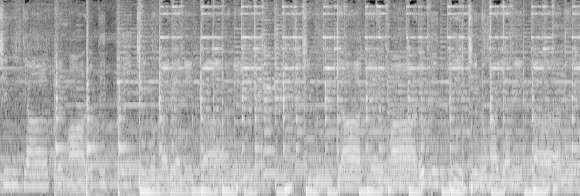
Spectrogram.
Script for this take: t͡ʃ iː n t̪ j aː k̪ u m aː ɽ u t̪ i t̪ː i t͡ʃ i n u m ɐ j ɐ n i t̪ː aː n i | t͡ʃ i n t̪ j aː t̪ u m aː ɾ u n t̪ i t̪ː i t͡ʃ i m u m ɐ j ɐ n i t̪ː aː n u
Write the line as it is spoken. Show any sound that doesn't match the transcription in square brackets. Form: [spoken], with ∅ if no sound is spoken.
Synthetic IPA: t͡ʃ [i] n t̪ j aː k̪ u m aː ɽ u t̪ i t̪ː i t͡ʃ i n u m ɐ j ɐ n i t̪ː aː n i | t͡ʃ i n t̪ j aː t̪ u m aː [ɽ] u [∅] t̪ i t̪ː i t͡ʃ i [n] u m ɐ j ɐ n i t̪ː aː n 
